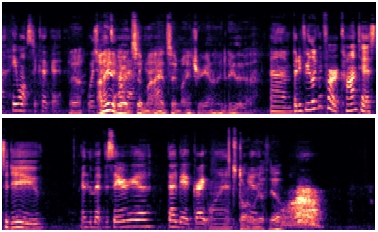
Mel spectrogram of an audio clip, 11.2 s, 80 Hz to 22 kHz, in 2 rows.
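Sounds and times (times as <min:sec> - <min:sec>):
speech: 0:00.2 - 0:10.4
dog growling: 0:09.8 - 0:10.5.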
